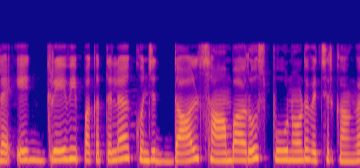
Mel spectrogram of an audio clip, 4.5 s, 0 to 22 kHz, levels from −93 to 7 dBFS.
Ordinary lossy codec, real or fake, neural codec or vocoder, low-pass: none; real; none; 7.2 kHz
